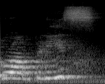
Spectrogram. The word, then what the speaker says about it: remplissent: We don't pronounce the ENT. So we say ils remplissent.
